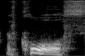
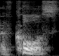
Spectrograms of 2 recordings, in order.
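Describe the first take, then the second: First: The vowel is exaggerated, throaty and back. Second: The vowel is said in a plain way.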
